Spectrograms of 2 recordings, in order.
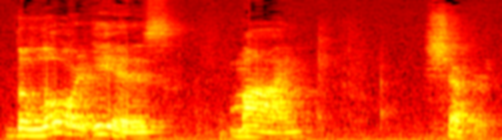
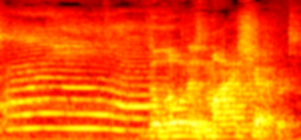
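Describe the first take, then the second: First: Drawn out word by word; slow solemn quote. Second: Higher and slow, fervent; lifted solemn quote. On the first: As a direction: let each word hang, slowly. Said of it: "David said". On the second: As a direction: raise it up and stretch it out. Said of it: "He said". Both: Retold or imitated.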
